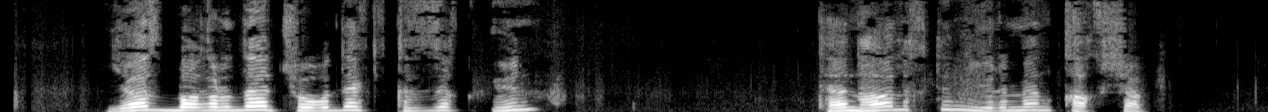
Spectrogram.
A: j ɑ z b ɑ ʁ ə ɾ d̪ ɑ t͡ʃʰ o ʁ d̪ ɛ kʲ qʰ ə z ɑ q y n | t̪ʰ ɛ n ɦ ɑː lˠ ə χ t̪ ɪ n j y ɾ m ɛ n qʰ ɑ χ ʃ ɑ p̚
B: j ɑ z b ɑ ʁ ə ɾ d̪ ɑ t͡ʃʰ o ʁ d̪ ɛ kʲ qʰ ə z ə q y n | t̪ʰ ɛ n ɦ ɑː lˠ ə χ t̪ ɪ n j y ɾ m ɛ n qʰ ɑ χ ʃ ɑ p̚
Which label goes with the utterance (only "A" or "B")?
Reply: B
